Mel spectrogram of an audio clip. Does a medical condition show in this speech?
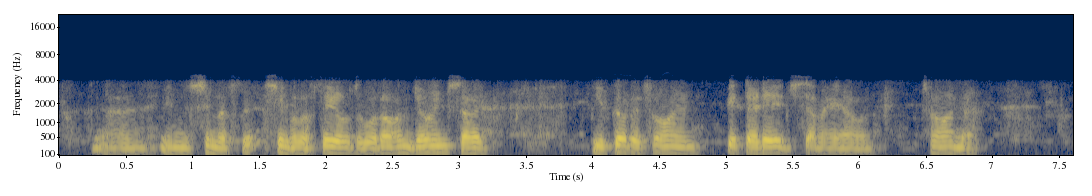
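Yes: Parkinson's disease.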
